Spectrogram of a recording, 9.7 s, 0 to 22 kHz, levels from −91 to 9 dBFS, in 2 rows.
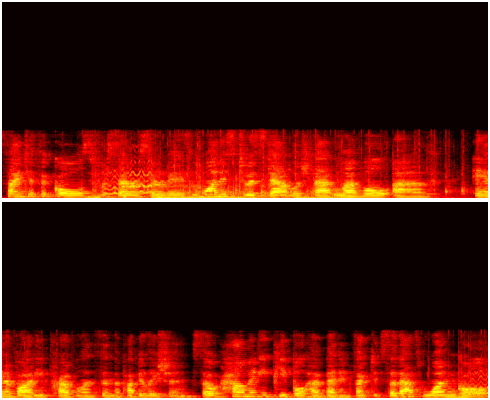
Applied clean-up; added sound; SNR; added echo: none; Livestock, farm animals, working animals; 11 dB; reverberation time 0.3 s.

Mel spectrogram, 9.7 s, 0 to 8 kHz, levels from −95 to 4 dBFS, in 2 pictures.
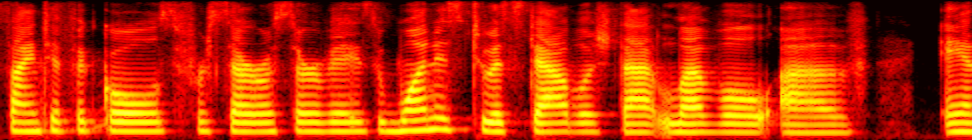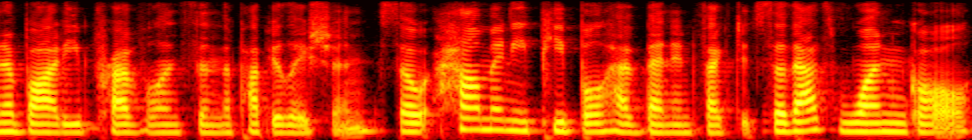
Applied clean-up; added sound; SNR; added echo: none; none; none; none.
